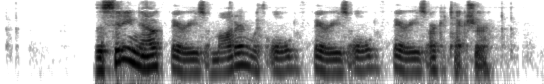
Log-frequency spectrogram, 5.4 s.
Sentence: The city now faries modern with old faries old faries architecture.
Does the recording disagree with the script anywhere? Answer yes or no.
no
